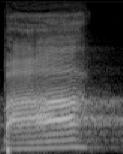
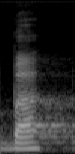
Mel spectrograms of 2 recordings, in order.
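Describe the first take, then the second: First: The vowel is said with a very wide opening. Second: The vowel is said with a moderate opening. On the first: The speaker calls it wrong. "not a too wide opening... So we don't say a, ba" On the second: The speaker calls it right. "So moderate"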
